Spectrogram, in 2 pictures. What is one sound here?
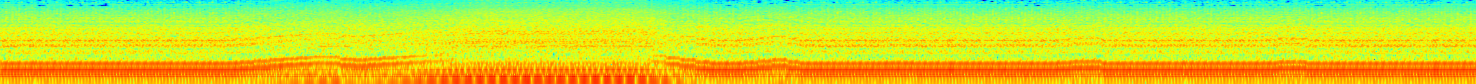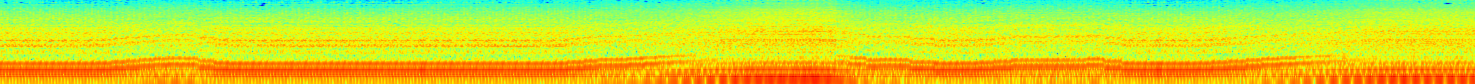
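A tractor engine hums steadily and revs up and down.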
